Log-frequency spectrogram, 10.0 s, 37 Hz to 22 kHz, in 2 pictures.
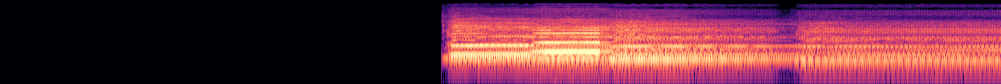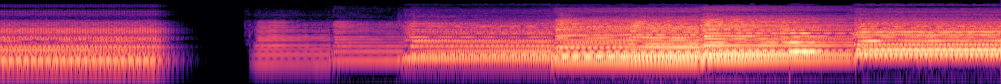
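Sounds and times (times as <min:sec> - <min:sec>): saxophone quartet sustained chord: 0:02.2 - 0:10.0.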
